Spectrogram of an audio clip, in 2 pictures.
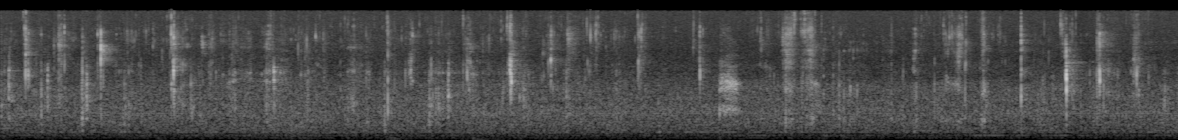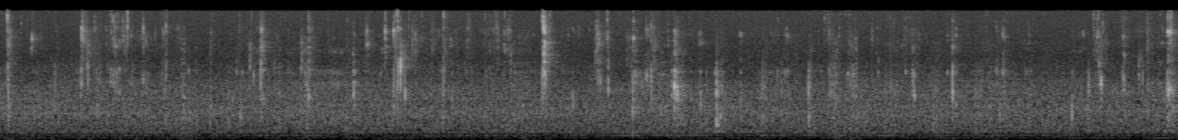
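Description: Close-miked chewing and biting while eating fried chicken coated in chili sambal: wet mouth sounds with irregular crisp clicks and crunches.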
